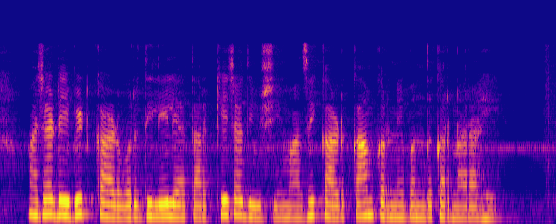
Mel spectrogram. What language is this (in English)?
Marathi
